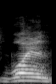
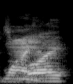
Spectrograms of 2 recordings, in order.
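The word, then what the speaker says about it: Weiand: It's Wyandt, by the way, for you guys who pronounce it Wyandt. It's not Wyandt. It's Wyandt. Wyandt.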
